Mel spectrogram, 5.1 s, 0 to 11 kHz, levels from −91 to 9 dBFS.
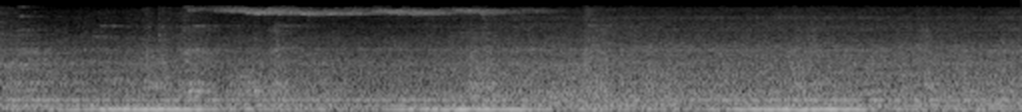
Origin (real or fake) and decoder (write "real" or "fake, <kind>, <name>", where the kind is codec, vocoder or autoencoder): fake, vocoder, Vocos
